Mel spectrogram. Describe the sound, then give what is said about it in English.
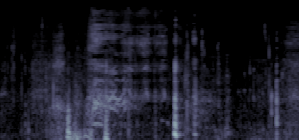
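Chewing and wet lip-smacking close to a microphone while people eat sour green apples, with soft irregular mouth noises and one sharper smack near the middle. “Just hearing our smacking so our mouth against the microphone.”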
